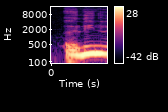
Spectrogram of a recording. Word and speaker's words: Earleen: I get it right, Earleen? Yes. Okay, yes. I don't know why I said the wrong thing a while ago, but Earleen, yes, I've been saying it right all week, and then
